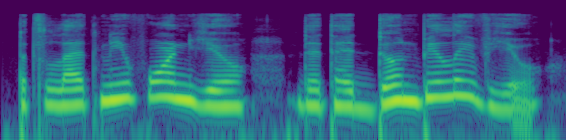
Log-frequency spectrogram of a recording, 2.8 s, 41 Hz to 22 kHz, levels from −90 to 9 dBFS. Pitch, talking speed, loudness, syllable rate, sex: 220 Hz, 210 wpm, -15 LUFS, 5.0 syllables/s, female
